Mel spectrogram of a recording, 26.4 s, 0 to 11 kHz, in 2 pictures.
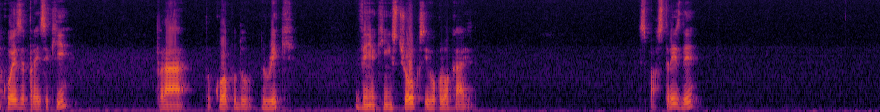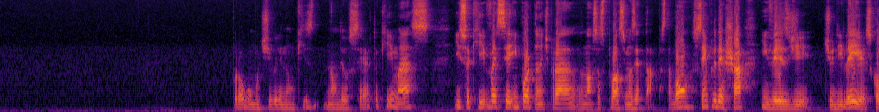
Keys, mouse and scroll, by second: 3.1 click, 4.6 middle click, 6.6 click, 7.6 click, 8.8-9.8 ctrl+middle drag, 10.0 ctrl+click, 10.8 g, 11.8 Escape, 12.7 click, 13.7-17.1 middle drag, 17.5 click, 18.2 g, 19.1 Escape, 19.5-20.6 middle drag, 20.7 ctrl+middle click, 21.2-22.8 ctrl+middle drag, 22.9 ctrl+shift+middle click, 25.3 click, 26.1 click.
